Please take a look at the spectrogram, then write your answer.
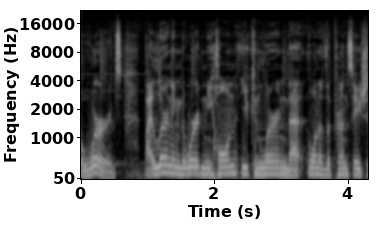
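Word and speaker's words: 日本: but you might know it in the word Nihon which means Japan and so our pronunciation changed from heat to knee but then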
